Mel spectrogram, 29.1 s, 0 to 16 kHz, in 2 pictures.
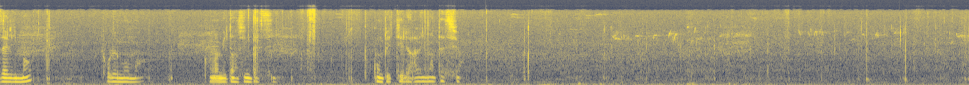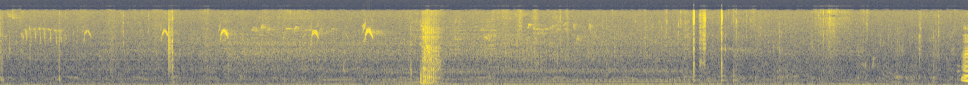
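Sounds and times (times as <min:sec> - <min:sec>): pony snorting: 0:20.5 - 0:21.9
small bird chirps: 0:21.3 - 0:23.6.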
